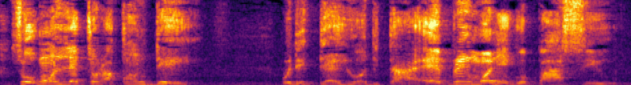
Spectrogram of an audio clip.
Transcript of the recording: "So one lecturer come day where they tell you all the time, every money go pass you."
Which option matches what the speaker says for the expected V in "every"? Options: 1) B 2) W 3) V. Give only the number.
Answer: 1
